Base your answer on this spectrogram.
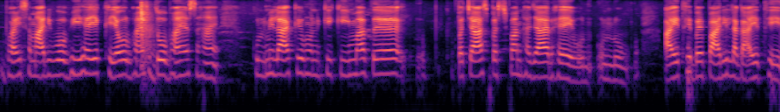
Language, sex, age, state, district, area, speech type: Hindi, female, 60+, Uttar Pradesh, Prayagraj, urban, spontaneous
